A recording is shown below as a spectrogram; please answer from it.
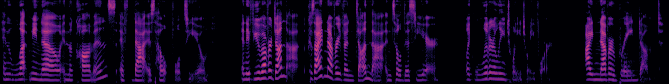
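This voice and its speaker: A woman delivers a motivational podcast monologue in a medium-pitched voice with noticeable creak. She is encouraging and drives her points home by restating them. The sound is dry, with very little room in it. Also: a little slow, a bit bright, dry recording. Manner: encouraging, emphatic repetition. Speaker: podcast host.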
